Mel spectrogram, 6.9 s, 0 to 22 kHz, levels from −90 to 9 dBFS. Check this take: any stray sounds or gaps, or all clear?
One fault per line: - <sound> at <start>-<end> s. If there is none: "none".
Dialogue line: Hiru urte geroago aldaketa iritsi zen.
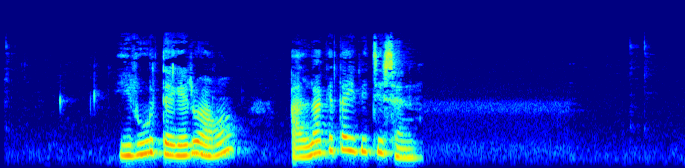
none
